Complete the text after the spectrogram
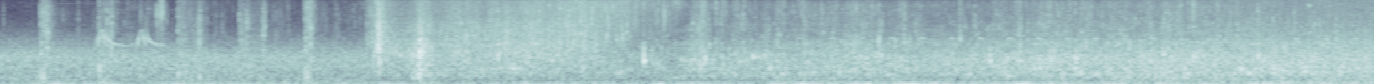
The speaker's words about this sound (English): Now, I jumped into the water of the river because I could see that in the distance there were some very dangerous guards standing there. So rather than confronting them, I prefer to swim through the river to the other side to enter the lake.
